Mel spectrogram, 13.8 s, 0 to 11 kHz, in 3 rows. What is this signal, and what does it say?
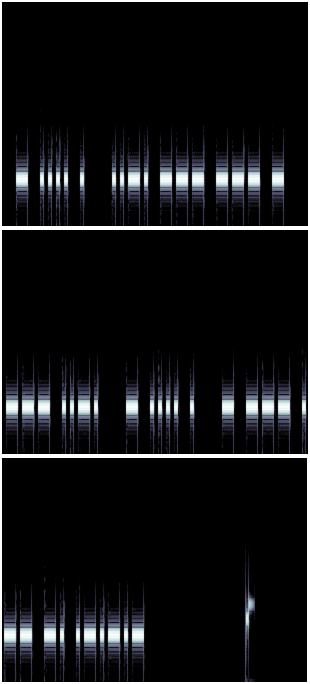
Morse code, heard as a keyed tone, about 20 wpm, 700 Hz. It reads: THE FOOT OF THE TOWN.
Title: Sentences from Top 1400 Words 20wpm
